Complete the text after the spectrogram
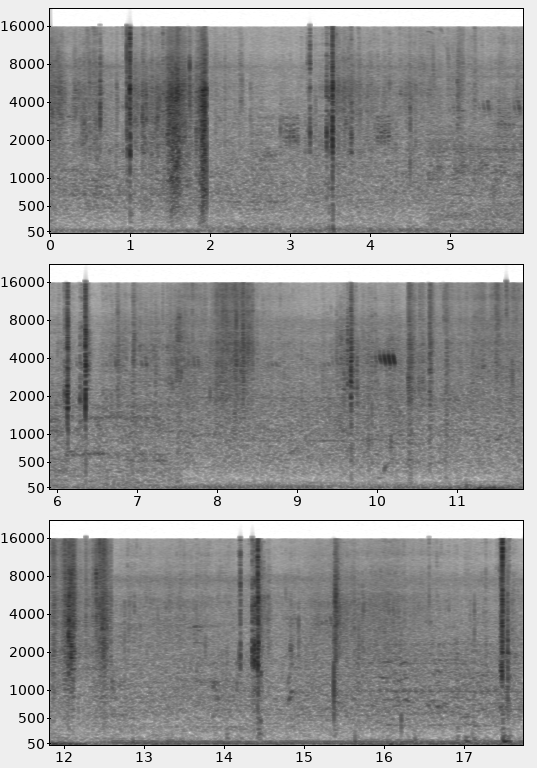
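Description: Leaves rustle as hands handle fruit on a branch.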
